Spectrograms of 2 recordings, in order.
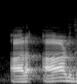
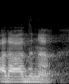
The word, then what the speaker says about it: आराधना: हैं भाई आराधना मेरा नाम है आर्द नहीं तो आराधना तो आपकी जो आईडी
